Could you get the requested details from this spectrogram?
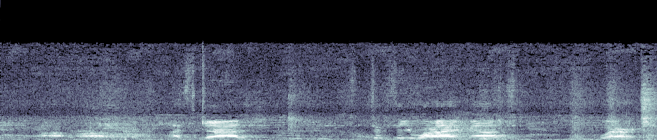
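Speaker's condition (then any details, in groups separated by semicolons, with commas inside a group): Cerebral palsy; uses a lift for transfers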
